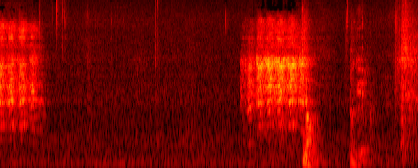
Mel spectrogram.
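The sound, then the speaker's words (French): Goat bleating, a few short, nasal, wavering cries clustered near the end after a quieter stretch, fairly faint overall. “Ta gueule la chèvre Supportable cette chèvre là”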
